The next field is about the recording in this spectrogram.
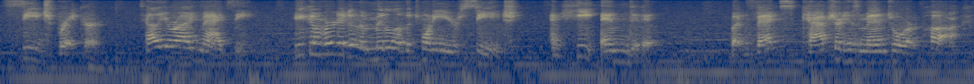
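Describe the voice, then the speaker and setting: An actress voicing a spirited, nerdy young woman archivist in a video game, quick and chatty. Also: lowish voice, animated, a bit bright, soft background music, low-quality recording. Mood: reflective. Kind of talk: video game dialogue and narration.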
